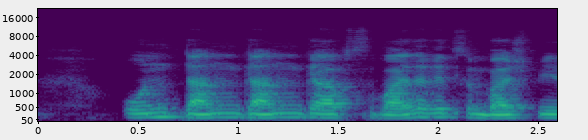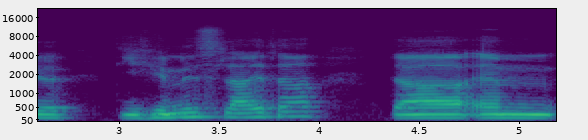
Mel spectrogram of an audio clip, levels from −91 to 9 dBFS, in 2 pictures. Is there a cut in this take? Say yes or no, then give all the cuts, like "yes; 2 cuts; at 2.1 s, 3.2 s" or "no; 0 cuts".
yes; 4 cuts; at 1.0 s, 1.6 s, 2.1 s, 2.9 s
